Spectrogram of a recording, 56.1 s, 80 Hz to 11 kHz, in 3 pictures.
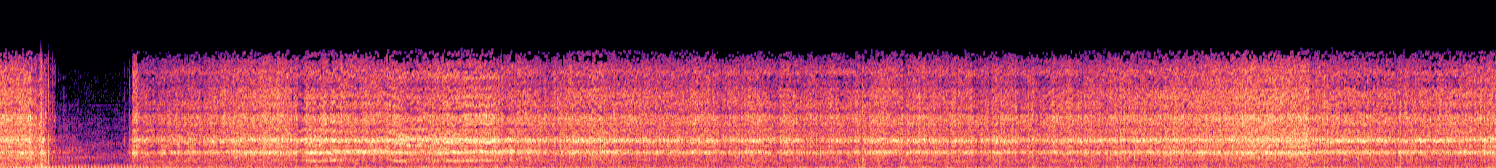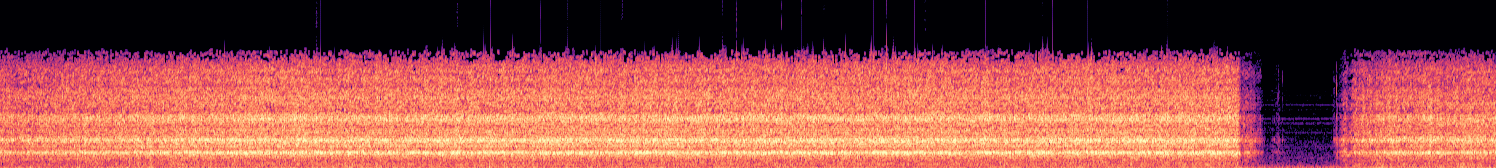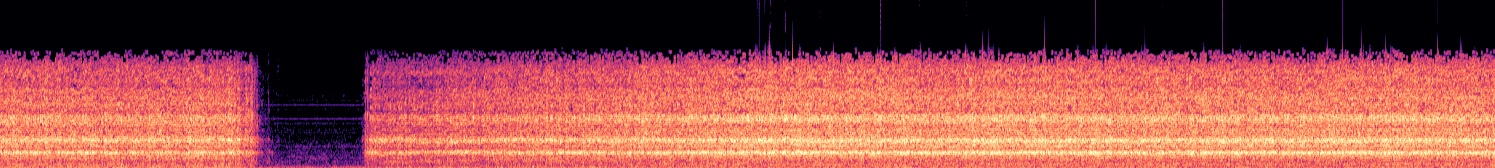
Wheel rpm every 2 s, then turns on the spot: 70, 150, 160, 160, 160, 160, 160, 160, 160, 160, 160, 160, 160, 160, 160, 160, 160, 50, 150, 160, 40, 130, 160, 160, 160, 160, 160, 160.
34-36 40-42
